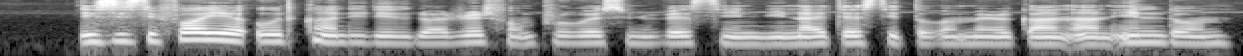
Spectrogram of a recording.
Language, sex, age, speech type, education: Nigerian Pidgin, female, 15-29, spontaneous, tertiary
